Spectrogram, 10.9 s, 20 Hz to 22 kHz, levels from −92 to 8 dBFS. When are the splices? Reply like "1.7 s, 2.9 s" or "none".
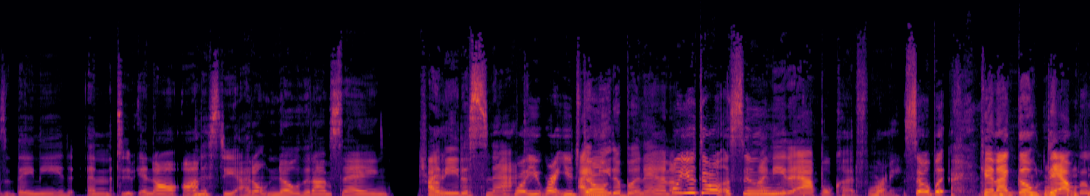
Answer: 3.3 s, 5.8 s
